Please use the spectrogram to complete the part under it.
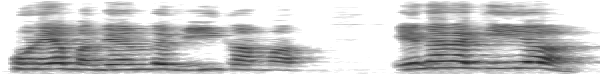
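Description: A man's voice: very high voice, moderate pace, low-quality recording. A man playing a visiting brother in a family drama, who jokes and teases as he talks. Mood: teasing. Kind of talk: acted family drama dialogue.

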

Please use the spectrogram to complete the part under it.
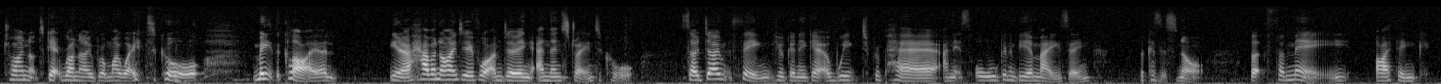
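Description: A middle-aged woman barrister giving frank, animated career advice on a panel in a seminar room. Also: on the low side, low-quality recording. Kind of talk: panel talk to students.

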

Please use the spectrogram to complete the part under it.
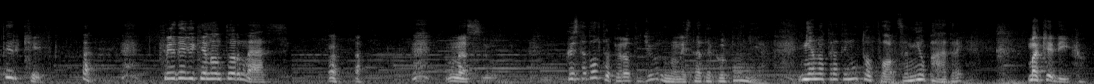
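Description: Naive excitable young man, lively, rather high voice, chatty, faint hiss of an old 1950s TV recording. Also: normal speed, pauses often, over music. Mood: excited. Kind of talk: 1950s television drama acting.

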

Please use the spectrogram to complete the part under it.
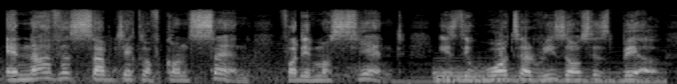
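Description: A man with a fairly high voice reads a news report evenly and formally. Soft music plays under him. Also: animated, unhurried. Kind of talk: scripted news voice-over.

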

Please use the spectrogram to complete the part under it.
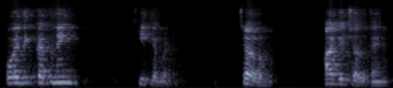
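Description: A man with a fairly high voice teaches a chemistry class at an unhurried pace. He keeps asking his students questions and answering them himself, calling them kids with affection. The sound is roomy and echoey. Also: expressive, gravelly. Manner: calls students "beta" and "bachche" affectionately. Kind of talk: classroom lecture.

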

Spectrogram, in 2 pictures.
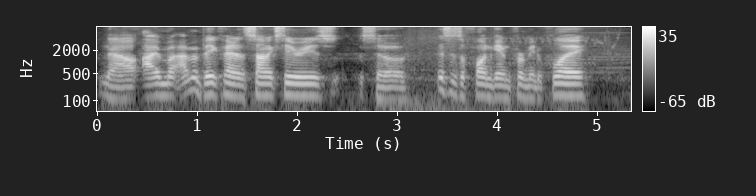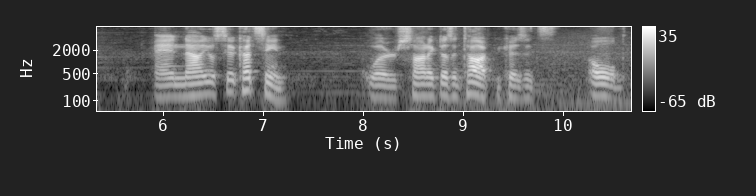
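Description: A man's voice: mid-range voice, a little slow, fairly bright tone. A young man doing let's play commentary, rambling and self-deprecating as he talks over his gameplay. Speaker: gaming commentator.

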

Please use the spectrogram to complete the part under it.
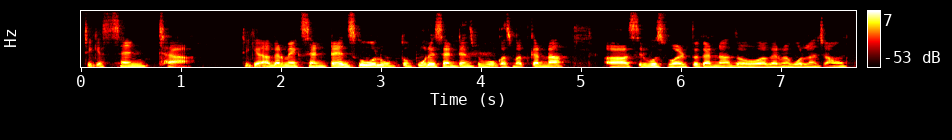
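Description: A young man teaching English pronunciation in a casual spoken lecture, patiently repeating words slowly with chatty asides. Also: fairly high pitch, steady tone, darkish tone. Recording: dull lo-fi recording.

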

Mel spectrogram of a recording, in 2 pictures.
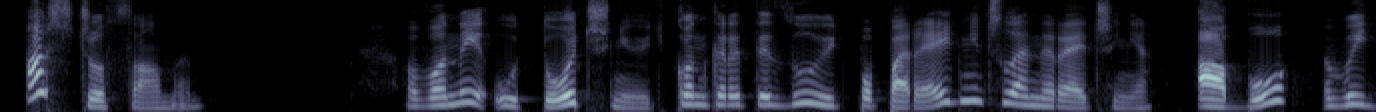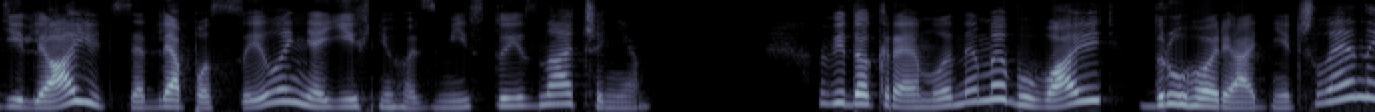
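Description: Woman teacher going through grammar, careful, lots of pitch movement, dry close sound. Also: dry recording. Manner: clear, deliberate teaching delivery with stressed examples. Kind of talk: Ukrainian grammar lesson.

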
